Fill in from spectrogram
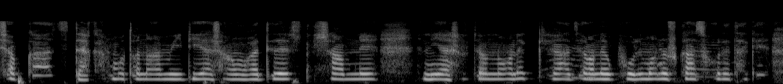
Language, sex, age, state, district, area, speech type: Bengali, female, 30-45, West Bengal, Dakshin Dinajpur, urban, spontaneous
